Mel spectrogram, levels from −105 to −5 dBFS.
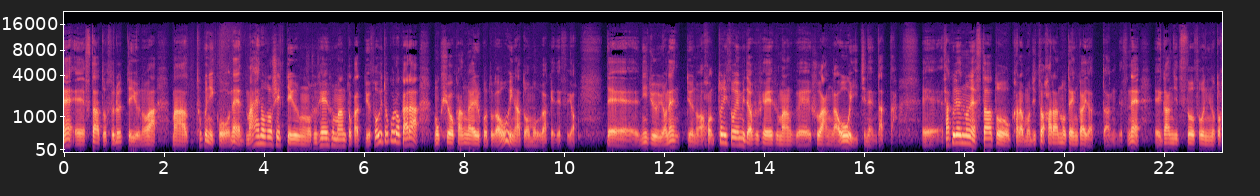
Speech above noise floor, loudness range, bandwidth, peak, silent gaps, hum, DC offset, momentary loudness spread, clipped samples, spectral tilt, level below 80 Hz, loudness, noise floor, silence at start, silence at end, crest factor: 20 dB; 4 LU; 16 kHz; -4 dBFS; none; none; under 0.1%; 12 LU; under 0.1%; -3.5 dB/octave; -84 dBFS; -24 LUFS; -44 dBFS; 0 s; 0 s; 20 dB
